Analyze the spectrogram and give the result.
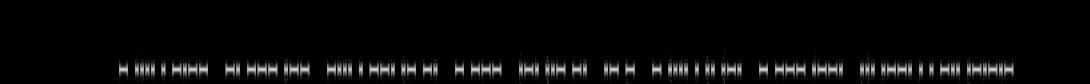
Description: Morse code, heard as a keyed tone, about 41 wpm, 700 Hz. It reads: THEY NOW BEGAN TO RUN AT THEIR TOP SPEED.
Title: Sentences from Top 1000 Words - Review Part 5 - 45wpm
